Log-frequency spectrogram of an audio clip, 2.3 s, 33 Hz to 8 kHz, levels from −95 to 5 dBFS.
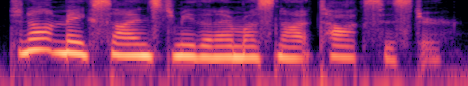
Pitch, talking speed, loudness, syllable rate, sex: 230 Hz, 305 wpm, -18 LUFS, 6.0 syllables/s, female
